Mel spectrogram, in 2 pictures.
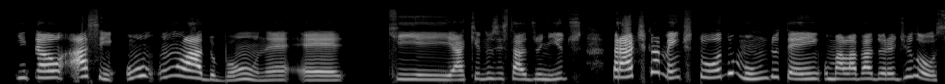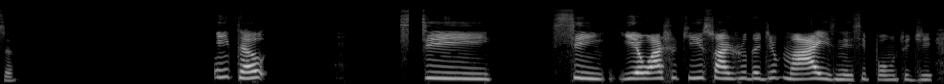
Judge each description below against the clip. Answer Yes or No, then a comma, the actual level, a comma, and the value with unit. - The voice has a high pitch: Yes, very high, 260 Hz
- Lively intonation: No, average, 4.5 semitones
